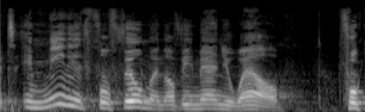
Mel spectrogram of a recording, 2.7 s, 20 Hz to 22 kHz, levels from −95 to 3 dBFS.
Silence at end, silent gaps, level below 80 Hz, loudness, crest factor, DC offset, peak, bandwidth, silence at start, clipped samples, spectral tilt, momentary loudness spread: 0 s; none; -74 dBFS; -28 LUFS; 18 dB; under 0.1%; -10 dBFS; 15 kHz; 0 s; under 0.1%; -5.5 dB/octave; 11 LU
